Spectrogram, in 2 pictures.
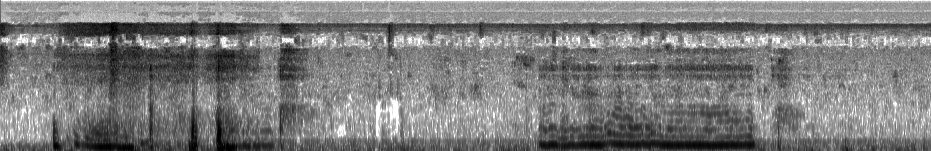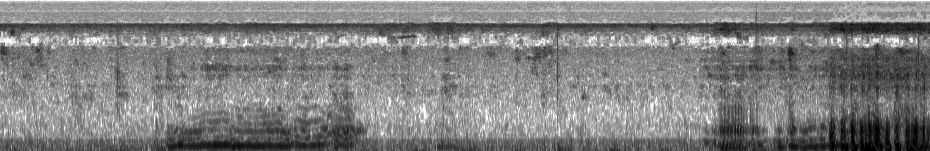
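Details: Sleeping Pomeranian–Chihuahua dog snoring: slow, drawn-out buzzing snores on inhalation a few seconds apart, with a steady room hum behind.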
